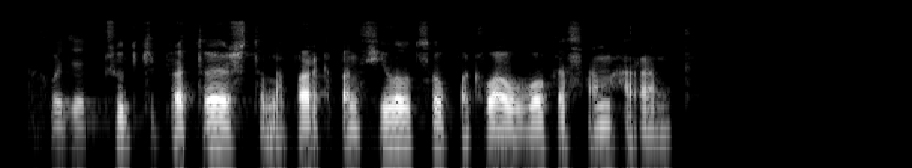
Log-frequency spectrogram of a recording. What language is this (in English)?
Belarusian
